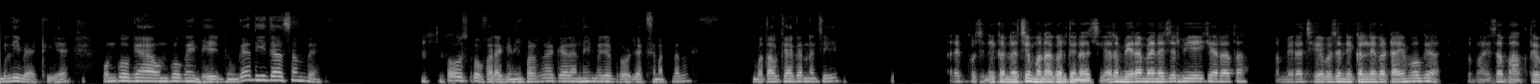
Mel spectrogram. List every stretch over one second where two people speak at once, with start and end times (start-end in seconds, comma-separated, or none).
none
